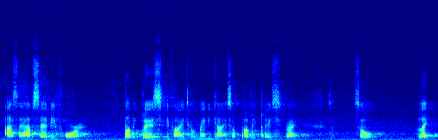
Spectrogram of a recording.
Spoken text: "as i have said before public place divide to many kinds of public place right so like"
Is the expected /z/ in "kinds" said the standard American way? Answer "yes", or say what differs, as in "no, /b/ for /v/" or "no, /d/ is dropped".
no, /s/ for /z/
